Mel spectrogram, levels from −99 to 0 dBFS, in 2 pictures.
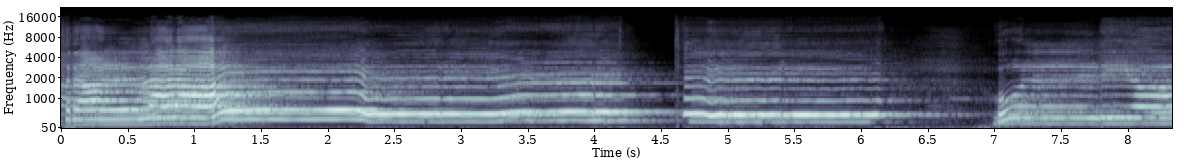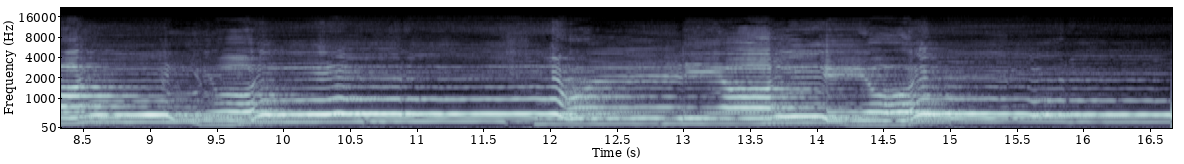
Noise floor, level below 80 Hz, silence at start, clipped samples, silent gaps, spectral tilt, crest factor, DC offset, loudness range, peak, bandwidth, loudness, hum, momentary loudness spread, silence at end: -47 dBFS; -64 dBFS; 0 s; under 0.1%; none; -5 dB/octave; 16 dB; under 0.1%; 5 LU; -2 dBFS; 11 kHz; -19 LUFS; none; 10 LU; 0 s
